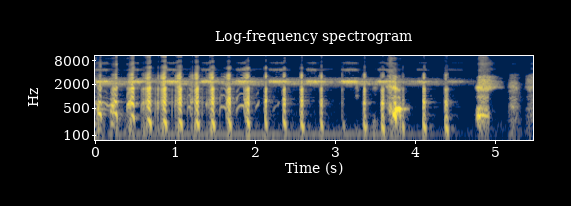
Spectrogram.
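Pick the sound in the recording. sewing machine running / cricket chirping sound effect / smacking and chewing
cricket chirping sound effect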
